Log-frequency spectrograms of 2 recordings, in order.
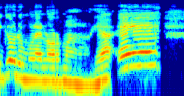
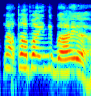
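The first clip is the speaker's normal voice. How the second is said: high, pressing alarm to the patient; urgent warning; 8 semitones higher than usual. Retold or imitated. Doctor urgently warns patient it's dangerous, high and pressing. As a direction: rush the warning, voice up.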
